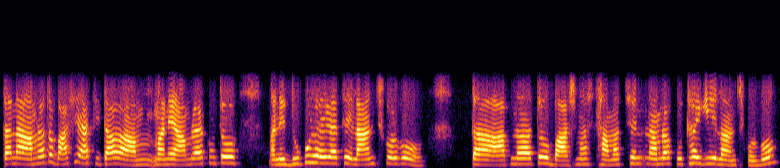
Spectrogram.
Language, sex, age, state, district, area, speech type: Bengali, female, 18-30, West Bengal, Cooch Behar, urban, conversation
